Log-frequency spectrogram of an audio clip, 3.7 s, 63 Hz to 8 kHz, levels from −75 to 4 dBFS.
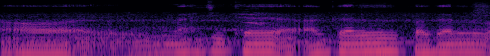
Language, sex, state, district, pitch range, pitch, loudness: Hindi, male, Jharkhand, Sahebganj, 80-95 Hz, 90 Hz, -38 LUFS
